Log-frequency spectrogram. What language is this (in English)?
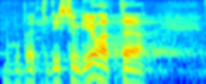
Estonian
